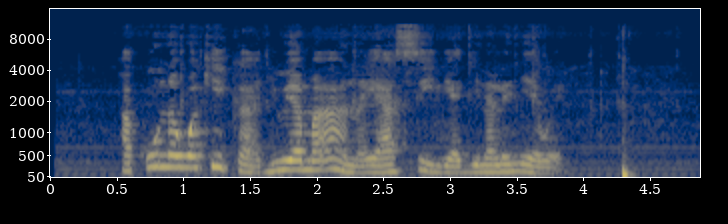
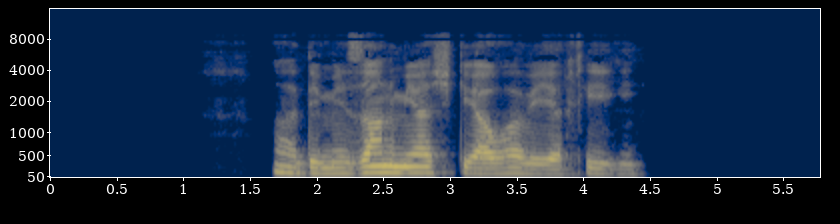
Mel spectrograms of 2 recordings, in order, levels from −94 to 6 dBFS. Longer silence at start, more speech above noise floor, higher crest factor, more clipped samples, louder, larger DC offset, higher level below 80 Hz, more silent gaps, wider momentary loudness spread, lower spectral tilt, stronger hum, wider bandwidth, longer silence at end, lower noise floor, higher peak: second, 0.55 s vs 1.7 s; second, 34 dB vs 43 dB; about the same, 20 dB vs 20 dB; neither; second, -29 LUFS vs -25 LUFS; neither; first, -44 dBFS vs -72 dBFS; neither; second, 10 LU vs 17 LU; about the same, -7 dB/octave vs -6.5 dB/octave; neither; first, 11.5 kHz vs 9.2 kHz; second, 0.5 s vs 1.4 s; second, -62 dBFS vs -68 dBFS; about the same, -8 dBFS vs -8 dBFS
